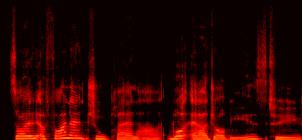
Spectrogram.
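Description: With an Australian accent, a woman speaks at medium pitch in a very clean recording with a silent background. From Australia (Perth). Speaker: financial planner. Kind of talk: interview.

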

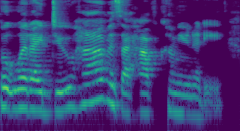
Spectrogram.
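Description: On a very clean recording with a silent background, a woman with a Californian accent speaks at a moderate pace with lively intonation. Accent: Californian American English. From US West Coast, San Francisco Bay Area. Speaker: sexologist and brand founder. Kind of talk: interview.

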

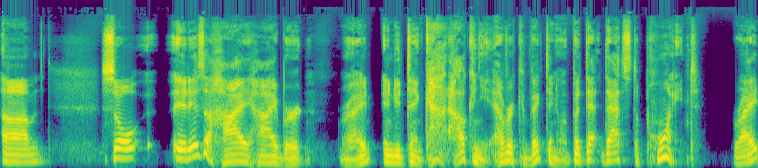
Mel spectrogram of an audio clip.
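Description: A man with a medium-pitched voice and vocal fry swings his pitch very widely, heard in a dry, close recording with no echo. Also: moderate pace. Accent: American. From Wisconsin. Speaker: criminal prosecutor. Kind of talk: casual interview.

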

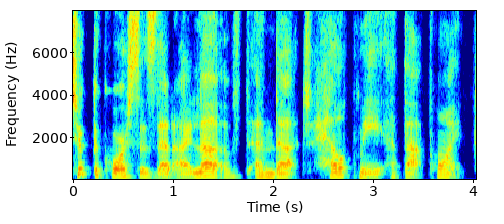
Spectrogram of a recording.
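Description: A woman speaks in a Dutch accent at a fairly slow pace. Her tone is bright and sharp. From Netherlands. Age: 50s. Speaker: life coach. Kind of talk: interview.

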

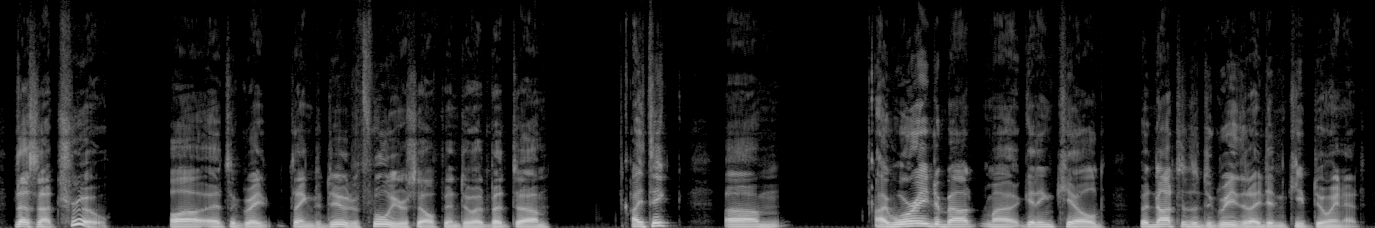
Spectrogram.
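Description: A man with a General American accent, long and frequent pauses, and a dry, close sound with no echo. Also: fairly slow pace. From Oregon. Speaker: photojournalist. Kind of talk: interview. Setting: studio.

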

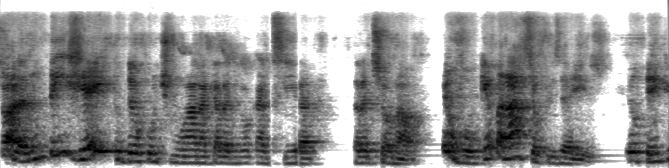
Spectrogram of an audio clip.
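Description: Music behind a man whose pitch swings very widely. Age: 50s. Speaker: lawyer. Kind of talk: casual interview. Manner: animated.

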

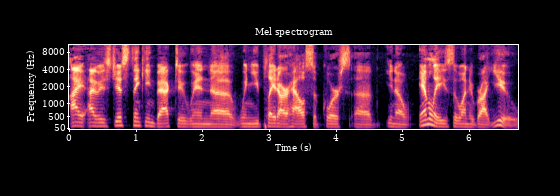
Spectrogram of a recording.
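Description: Against a quiet background, a man with an unremarkable speaking voice and medium pitch talks at a moderate pace with ordinary pitch variation and hardly any pauses. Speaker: podcast host. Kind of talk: interview conversation.

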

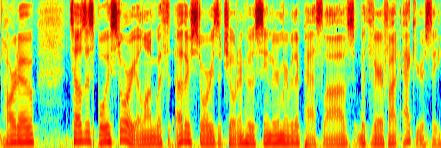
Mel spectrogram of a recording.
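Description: A man speaks fairly quickly with a Southern US accent, a medium pitch and lively intonation. Noticeable background noise runs behind him. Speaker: podcast co-host. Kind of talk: casual chat. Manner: loud; animated.

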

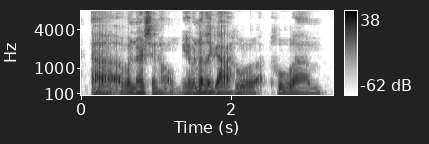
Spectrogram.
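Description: A man with a New York accent speaks at a moderate pace on a very clean recording with a silent background. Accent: New York (Brooklyn) English. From Brooklyn, New York. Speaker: church planter and pastor. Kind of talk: interview. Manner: casual, with many fillers.

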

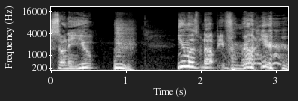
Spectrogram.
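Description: A raspy, put-on character voice at a moderate pace. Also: man, high pitch for a man.

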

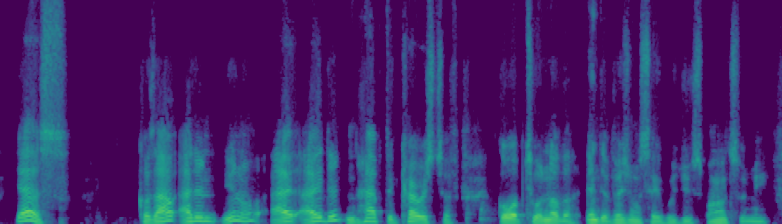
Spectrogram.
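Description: The recording is very clean, with a silent background. A man's voice moves through very wide pitch swings. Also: medium pitch for a man, moderate pace. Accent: New York. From New York, Mount Vernon. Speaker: recovering alcoholic sharing his story. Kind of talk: testimony. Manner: animated.

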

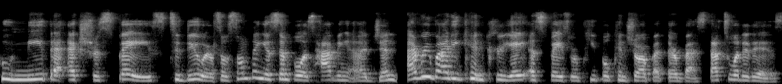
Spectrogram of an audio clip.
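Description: A woman with an American accent talks at a fairly quick pace in an animated, bright, sharp tone, at medium pitch with ordinary pitch variation. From US, small town. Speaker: CEO of diversity technology company. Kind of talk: interview conversation.

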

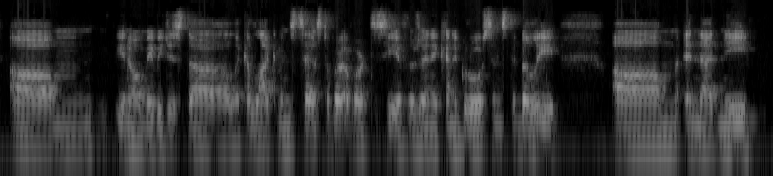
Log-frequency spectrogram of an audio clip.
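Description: A man with a slight Scottish accent at a moderate pace, monotone and flat, against a quiet background. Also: medium pitch for a man. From Scotland. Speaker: physical therapist, clinic manager. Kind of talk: casual interview chat.

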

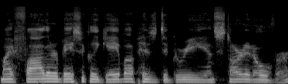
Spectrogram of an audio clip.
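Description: With a New York accent, a man talks at a medium pitch in a monotone, flat way. The recording is very clean, with a silent background. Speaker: writer. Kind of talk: casual chat.

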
